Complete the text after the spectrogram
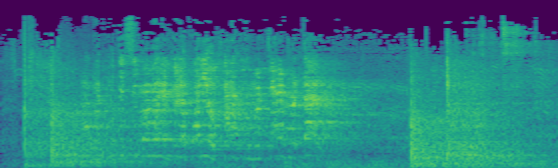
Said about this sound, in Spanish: Entra con precaución. Patea una puerta cerrada.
